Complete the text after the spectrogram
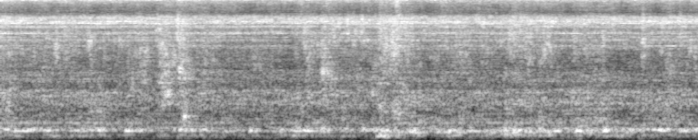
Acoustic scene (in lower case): kitchen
